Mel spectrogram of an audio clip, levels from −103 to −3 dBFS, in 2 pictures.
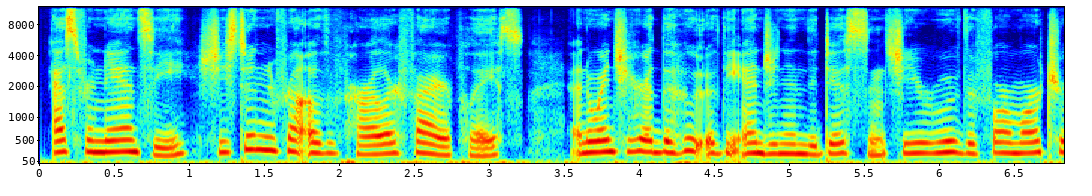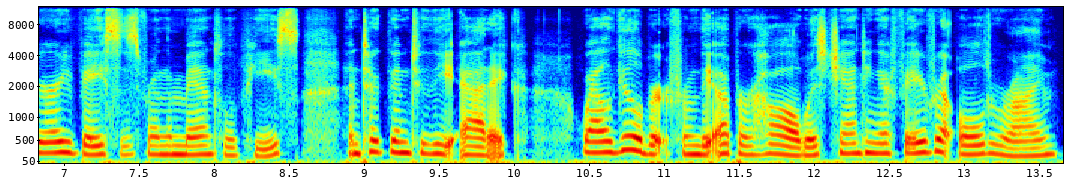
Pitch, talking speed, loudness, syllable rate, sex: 215 Hz, 220 wpm, -18 LUFS, 6.1 syllables/s, female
